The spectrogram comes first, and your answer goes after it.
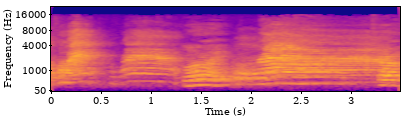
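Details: Pet Siamese cats agitated during their owner's shower; a few stretched, wavering yowls, the last one long and sustained, with a woman's voice following.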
